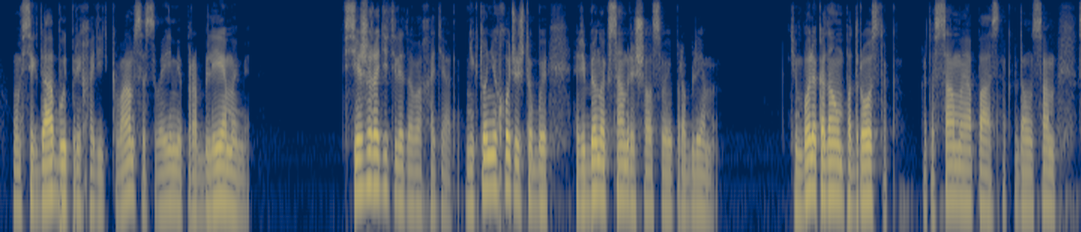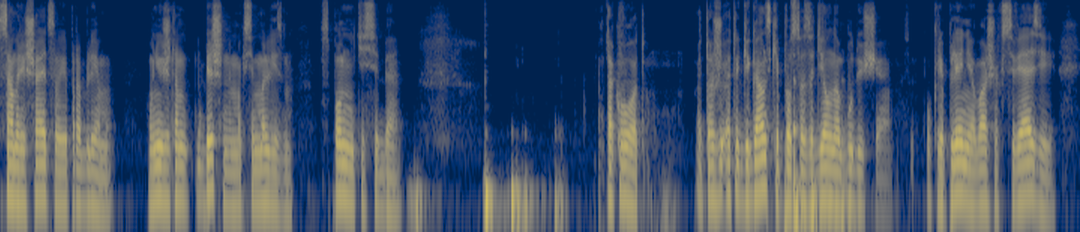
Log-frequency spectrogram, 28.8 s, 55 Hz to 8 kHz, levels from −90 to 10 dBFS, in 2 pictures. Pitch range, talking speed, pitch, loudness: 100-115 Hz, 125 wpm, 105 Hz, -21 LUFS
